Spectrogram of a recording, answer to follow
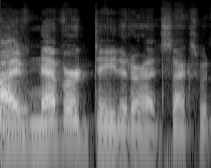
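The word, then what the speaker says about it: Niamh: Does anyone know how to pronounce that in the audience? Tig. How? Tig. Tig? Yeah. Neve. What? Neve. Nave?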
